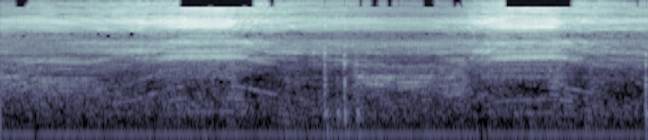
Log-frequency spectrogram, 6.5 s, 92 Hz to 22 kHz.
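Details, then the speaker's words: Audi fuel pump after E85 conversion, run on the bench from a 12 V supply: high electric whine that swells, sags and labours roughly. Pump had lost pressure, with the rail purge only dripping; it was failing and was replaced. "alim 12 V vois à l'envers ça tourne et là ça peine de ouf et il se passe un truc mal"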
